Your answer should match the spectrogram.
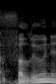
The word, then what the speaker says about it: Falun: Falun.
